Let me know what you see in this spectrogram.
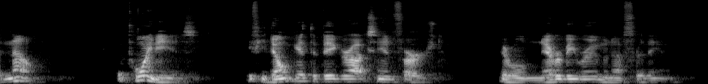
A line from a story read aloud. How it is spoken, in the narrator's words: the speaker gently said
